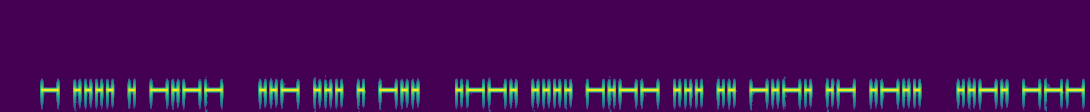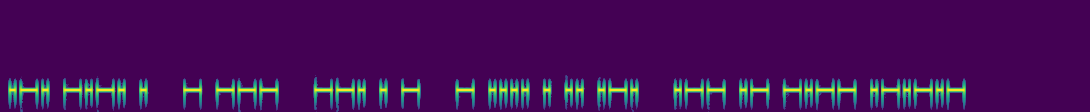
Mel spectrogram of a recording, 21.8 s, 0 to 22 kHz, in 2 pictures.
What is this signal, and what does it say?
Morse code, heard as a keyed tone, about 22 wpm, 700 Hz. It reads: THEY USED PHYSICAL FORCE TO GET THEIR WAY.
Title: Sentences from Top 1000 Words - Review Part 4 - 22wpm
